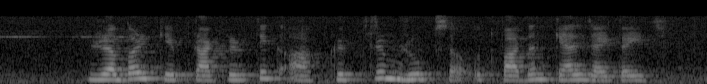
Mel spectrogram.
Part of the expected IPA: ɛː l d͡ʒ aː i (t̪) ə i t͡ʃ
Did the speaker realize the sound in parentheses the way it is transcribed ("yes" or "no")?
yes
